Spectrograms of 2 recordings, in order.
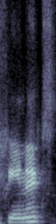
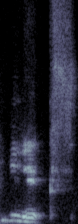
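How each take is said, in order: First: It is said in the speaker's plain accent. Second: It is said in a thick foreign accent. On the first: The speaker calls it right. "my name is [name]" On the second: The speaker calls it wrong. "people with very thick thick accents ... say Phoenix, and it sounds like penis"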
